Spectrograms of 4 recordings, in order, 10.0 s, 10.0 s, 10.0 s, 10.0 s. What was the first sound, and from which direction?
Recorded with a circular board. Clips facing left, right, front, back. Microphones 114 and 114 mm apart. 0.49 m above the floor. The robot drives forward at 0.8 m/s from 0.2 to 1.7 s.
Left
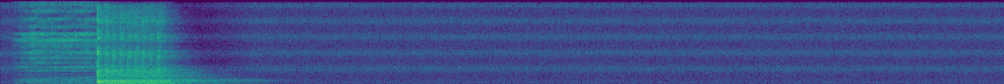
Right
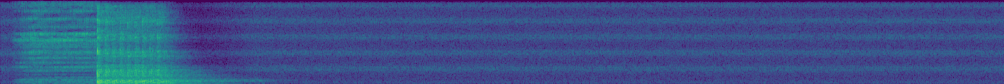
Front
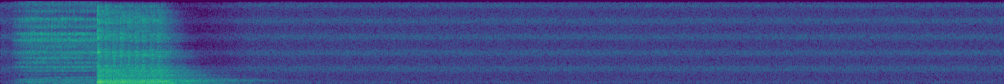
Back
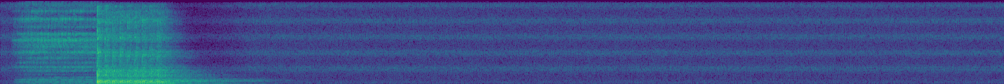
A drill, 160° right.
